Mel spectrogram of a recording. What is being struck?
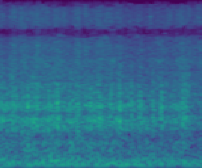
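Nothing is struck.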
